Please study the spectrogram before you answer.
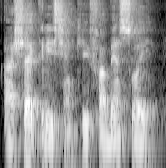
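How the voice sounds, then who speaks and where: A man's voice: sits low, lively intonation, unhurried. A Brazilian man teaching informally on a live stream, didactic and often checking that listeners follow. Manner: didactic, frequent checking tags. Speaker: religious teacher hosting a live online class. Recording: echoey, roomy sound.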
